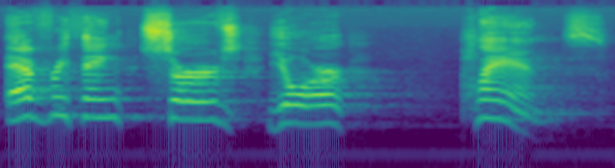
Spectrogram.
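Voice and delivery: everything drawn out, slow and weighted; slow emphatic reading. Shown as a demonstration. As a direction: read slowly, lean on everything. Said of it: "read those last four words with me".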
